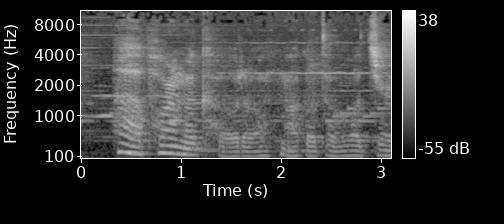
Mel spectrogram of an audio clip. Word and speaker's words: Makoto: makoto honestly oh namakoto everyone pronounced her name wrong it's makoto but i don't know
